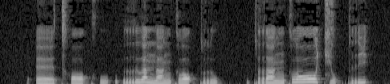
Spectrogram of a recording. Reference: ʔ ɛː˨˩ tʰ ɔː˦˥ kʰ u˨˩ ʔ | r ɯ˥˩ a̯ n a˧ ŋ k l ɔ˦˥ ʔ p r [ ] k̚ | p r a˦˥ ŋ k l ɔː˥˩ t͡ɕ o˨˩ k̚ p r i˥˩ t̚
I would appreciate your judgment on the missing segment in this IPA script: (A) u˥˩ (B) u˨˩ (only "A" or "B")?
B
